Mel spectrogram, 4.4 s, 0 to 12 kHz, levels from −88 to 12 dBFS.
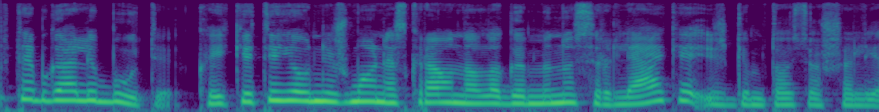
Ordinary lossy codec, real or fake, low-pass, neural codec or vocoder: Opus, 64 kbps; real; 10.8 kHz; none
